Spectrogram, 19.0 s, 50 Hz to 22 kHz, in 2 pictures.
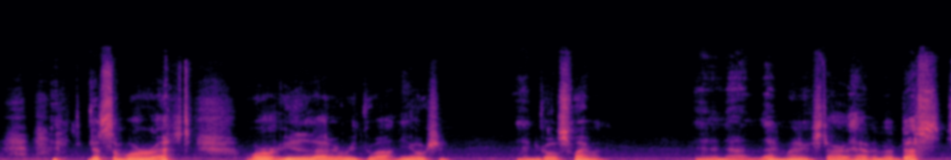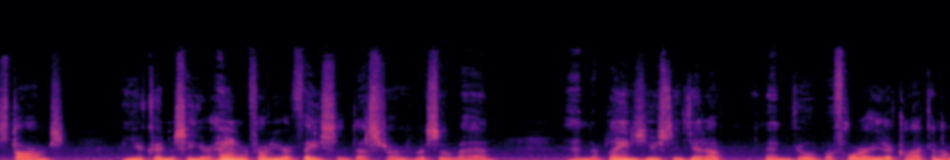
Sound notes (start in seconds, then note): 0.0 chuckles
